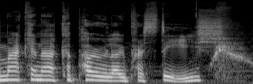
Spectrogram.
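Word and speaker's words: Macina Kapoho: It is the Machina Capolo Prestige.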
